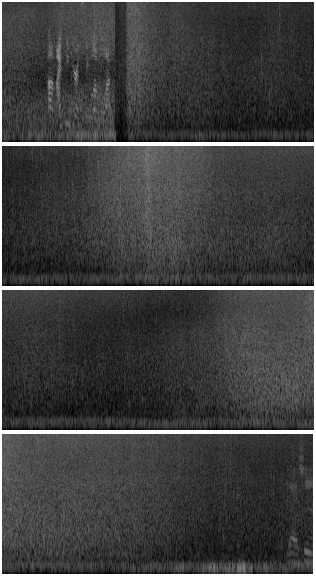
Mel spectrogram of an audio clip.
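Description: Ocean surf on a beach: a steady wash of breaking waves that swells twice, about a third of the way in and again past the middle. The sound drops out briefly about two seconds in.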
